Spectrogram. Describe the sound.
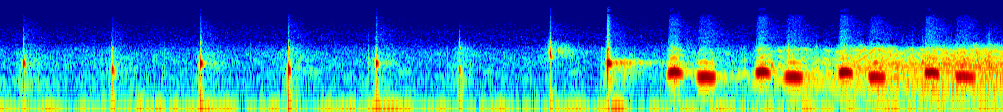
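A voice imitates a cuckoo clock: seven steady mouth-clicked ticks, then a run of about six quick two-note 'cuck-oo' calls, each dropping in pitch, clear with no talking.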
